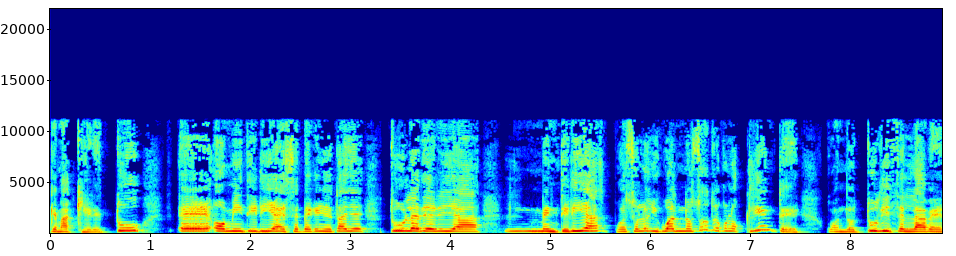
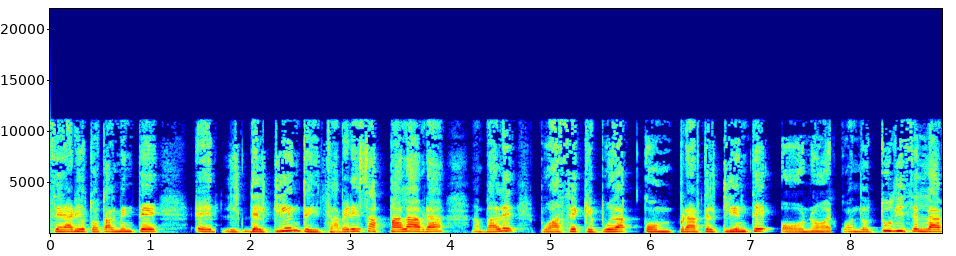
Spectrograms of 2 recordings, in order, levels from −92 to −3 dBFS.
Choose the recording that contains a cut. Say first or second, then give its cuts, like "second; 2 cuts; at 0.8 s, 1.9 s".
second; 2 cuts; at 1.6 s, 7.8 s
